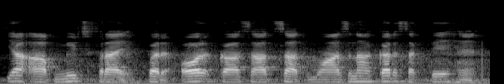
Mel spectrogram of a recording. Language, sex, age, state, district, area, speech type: Urdu, male, 18-30, Bihar, Saharsa, rural, read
